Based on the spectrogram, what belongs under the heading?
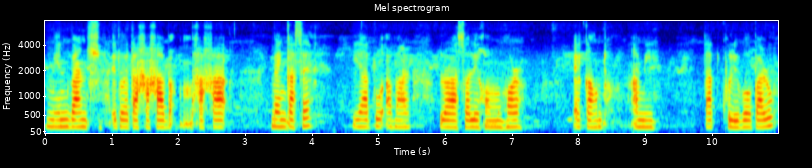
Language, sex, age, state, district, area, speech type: Assamese, female, 30-45, Assam, Lakhimpur, rural, spontaneous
